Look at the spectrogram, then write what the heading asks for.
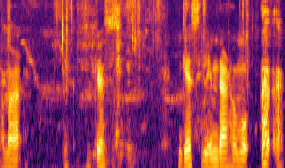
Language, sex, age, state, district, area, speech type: Assamese, male, 18-30, Assam, Dibrugarh, urban, spontaneous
